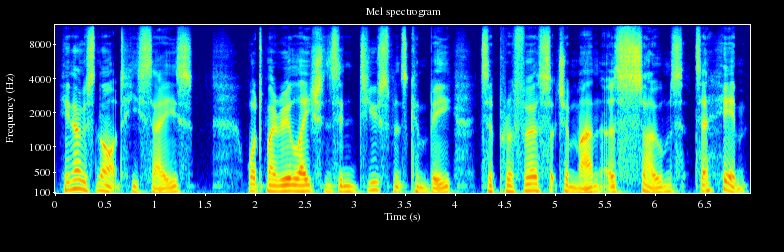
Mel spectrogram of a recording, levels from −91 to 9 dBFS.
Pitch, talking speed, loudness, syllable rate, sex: 110 Hz, 175 wpm, -20 LUFS, 4.5 syllables/s, male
